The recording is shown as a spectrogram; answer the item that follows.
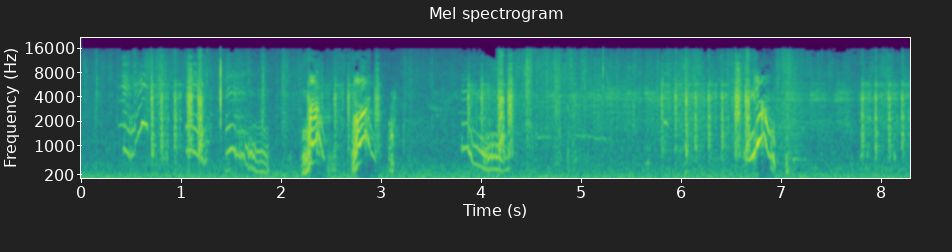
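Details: AKC Poodles giving high, swooping whines and yelps in several bursts, some pitched sharply upward, with short gaps of quiet between and a faint background hum.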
